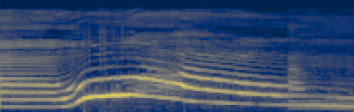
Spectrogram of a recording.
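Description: A boy imitating a whale call with his voice: one long, loud call that holds low, swoops up about a second in, then slowly slides back down.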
